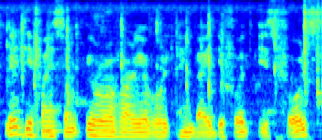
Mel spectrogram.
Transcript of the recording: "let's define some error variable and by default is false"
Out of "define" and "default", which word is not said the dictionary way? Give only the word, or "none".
default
